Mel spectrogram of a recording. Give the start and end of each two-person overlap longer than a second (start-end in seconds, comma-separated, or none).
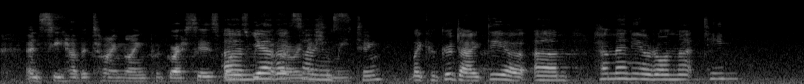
2.2-3.5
